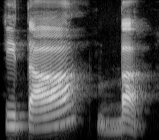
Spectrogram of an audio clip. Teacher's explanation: काफ की ज़ेर को बारीक पढ़ते हुए ता पे अलिफ मद्दा और इसका कायम मुकाम है ये, जिसको एक अलिफ या 2 हरकत के बराबर।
